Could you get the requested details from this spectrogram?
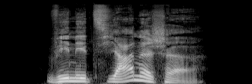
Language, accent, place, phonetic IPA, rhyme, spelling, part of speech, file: German, Germany, Berlin, [ˌveneˈt͡si̯aːnɪʃɐ], -aːnɪʃɐ, venezianischer, adjective, De-venezianischer.ogg
- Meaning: inflection of venezianisch: 1. strong/mixed nominative masculine singular 2. strong genitive/dative feminine singular 3. strong genitive plural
